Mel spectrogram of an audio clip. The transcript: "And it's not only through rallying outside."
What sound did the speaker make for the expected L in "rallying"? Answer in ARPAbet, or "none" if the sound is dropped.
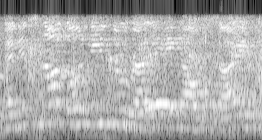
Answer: none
